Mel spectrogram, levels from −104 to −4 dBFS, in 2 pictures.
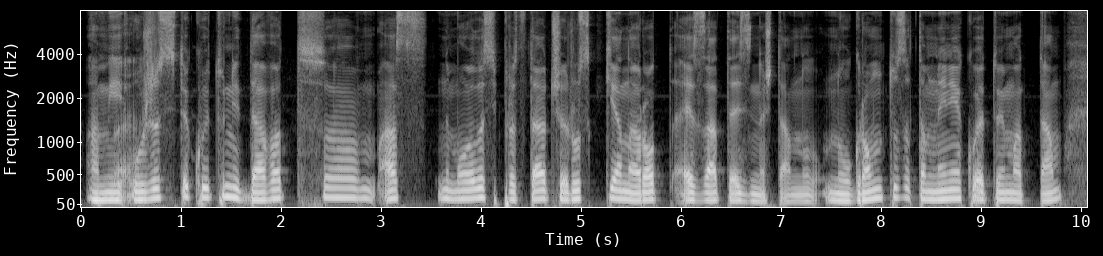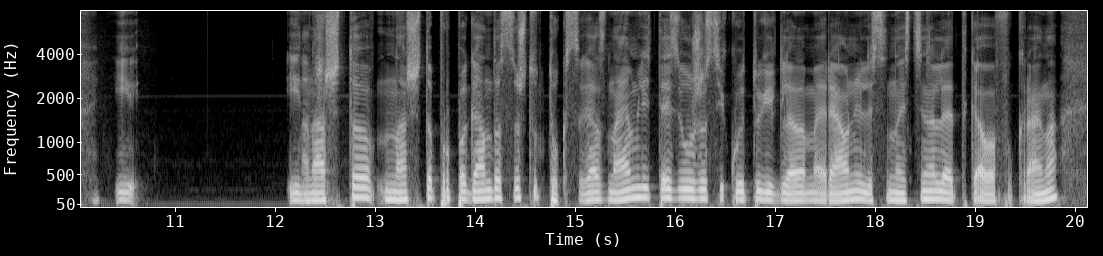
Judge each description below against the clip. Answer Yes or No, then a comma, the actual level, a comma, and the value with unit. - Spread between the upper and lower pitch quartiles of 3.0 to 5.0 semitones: Yes, average, 3.8 semitones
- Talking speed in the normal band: Yes, average, 145 wpm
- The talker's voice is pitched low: Yes, low, 120 Hz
